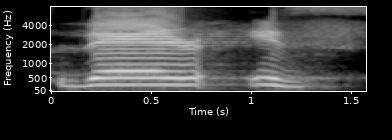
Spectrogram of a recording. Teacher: if the next word begins with the vowel then we do pronounce the r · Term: linking r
